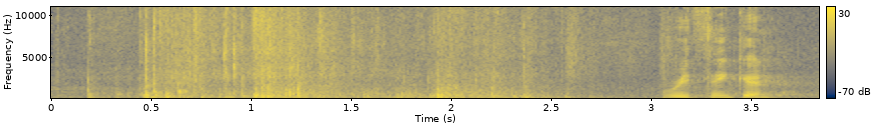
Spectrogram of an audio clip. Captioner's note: boxes slam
